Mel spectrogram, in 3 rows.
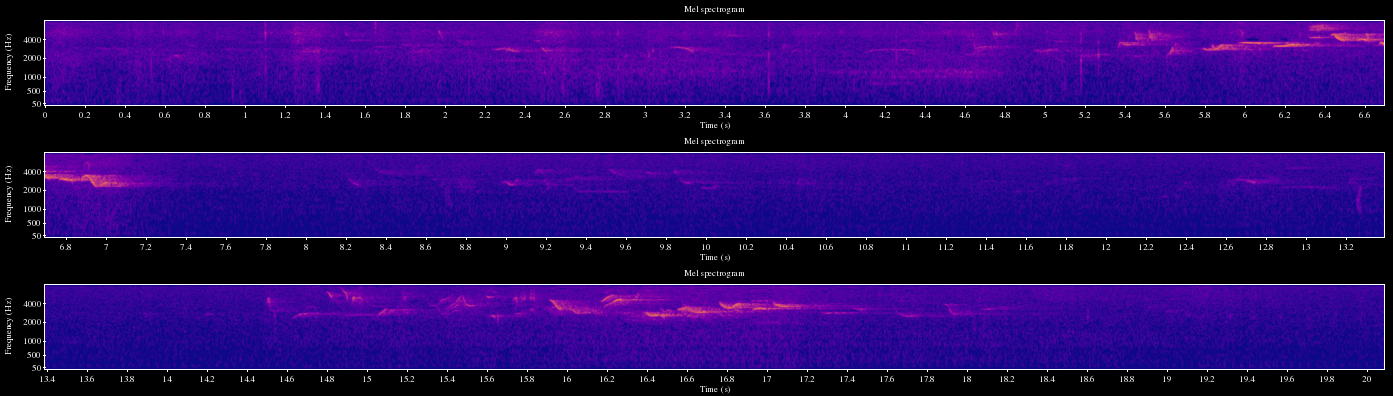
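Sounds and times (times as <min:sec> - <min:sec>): footsteps on forest path: 0:00.0 - 0:07.2
songbird chirping: 0:00.0 - 0:20.0.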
